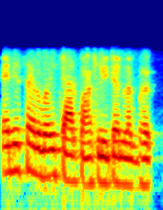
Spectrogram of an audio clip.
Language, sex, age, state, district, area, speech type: Hindi, male, 18-30, Uttar Pradesh, Jaunpur, rural, conversation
